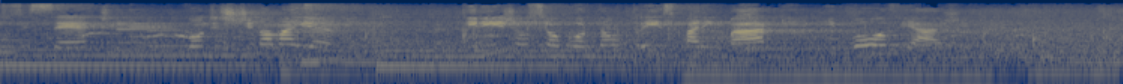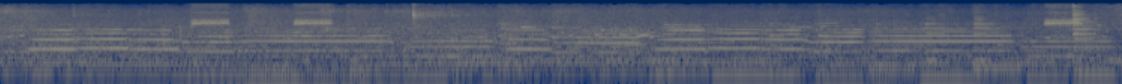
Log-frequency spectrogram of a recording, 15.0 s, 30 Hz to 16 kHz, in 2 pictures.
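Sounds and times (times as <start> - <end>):
loud steady roar of engines: 0.0 - 14.9
speech: 0.4 - 6.6, 7.7 - 8.0.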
